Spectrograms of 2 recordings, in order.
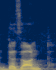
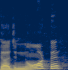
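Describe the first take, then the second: First: It is said as one short contracted word. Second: It is said as two separate full words.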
